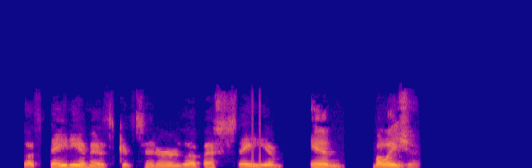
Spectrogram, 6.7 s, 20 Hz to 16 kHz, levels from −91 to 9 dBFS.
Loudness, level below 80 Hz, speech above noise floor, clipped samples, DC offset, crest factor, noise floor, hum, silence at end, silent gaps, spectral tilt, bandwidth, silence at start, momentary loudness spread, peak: -18 LUFS; -58 dBFS; over 73 dB; under 0.1%; under 0.1%; 16 dB; under -90 dBFS; none; 1.45 s; 3.60-3.80 s; -7 dB/octave; 7.4 kHz; 0.3 s; 14 LU; -2 dBFS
